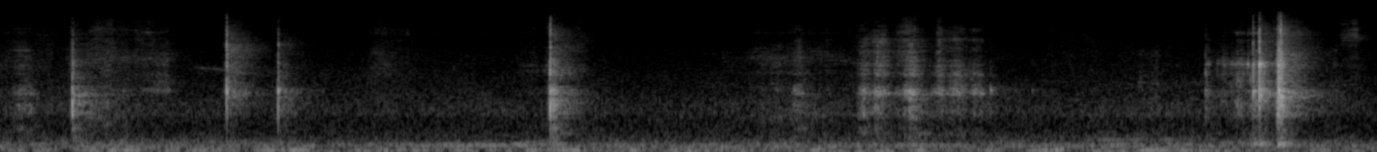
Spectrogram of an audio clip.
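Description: Small clicks and light rubbing from a circuit board being slid and turned on a magnifier stage, a handful of short taps spread out with the loudest pair near the end.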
